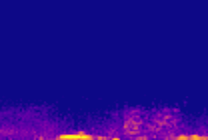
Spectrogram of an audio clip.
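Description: A single short bird call about half a second in, heard over a video-call microphone against faint background hiss.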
